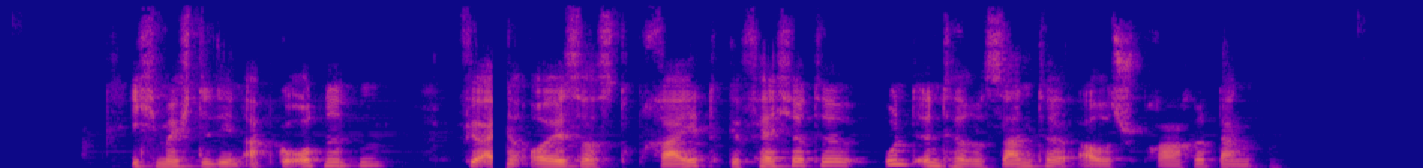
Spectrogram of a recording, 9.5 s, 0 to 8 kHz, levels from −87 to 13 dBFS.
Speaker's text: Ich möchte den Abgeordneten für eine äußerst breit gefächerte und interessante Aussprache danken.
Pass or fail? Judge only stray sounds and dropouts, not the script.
fail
